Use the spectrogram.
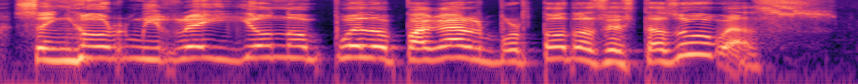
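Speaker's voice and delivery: high, alarmed protest; frightened. Acted. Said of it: "Ella, asustada".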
